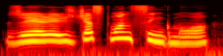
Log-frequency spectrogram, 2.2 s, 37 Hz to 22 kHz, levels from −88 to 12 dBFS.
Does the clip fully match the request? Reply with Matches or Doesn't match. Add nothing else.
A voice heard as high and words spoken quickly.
Doesn't match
